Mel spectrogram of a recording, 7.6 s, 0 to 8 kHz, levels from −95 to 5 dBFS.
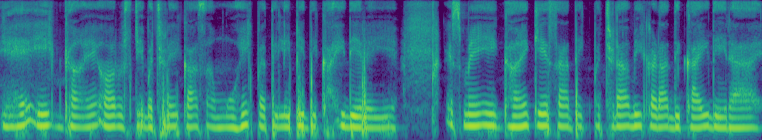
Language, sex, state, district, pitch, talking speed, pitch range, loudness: Hindi, female, Uttar Pradesh, Jalaun, 195 Hz, 205 wpm, 190-205 Hz, -15 LUFS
